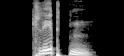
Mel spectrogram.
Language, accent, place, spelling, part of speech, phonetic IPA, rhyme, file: German, Germany, Berlin, klebten, verb, [ˈkleːptn̩], -eːptn̩, De-klebten.ogg
- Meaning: inflection of kleben: 1. first/third-person plural preterite 2. first/third-person plural subjunctive II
